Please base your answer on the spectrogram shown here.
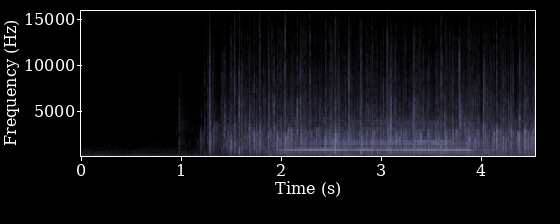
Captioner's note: audience cheering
